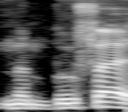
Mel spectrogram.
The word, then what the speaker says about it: MBUF: of the MBUF or you call it MBUF? Is that how you say it? MBUF, right. MBUF? Yeah. A lot of people say it sounds like a dance.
